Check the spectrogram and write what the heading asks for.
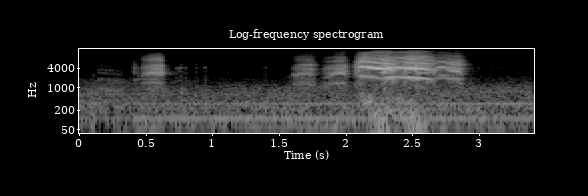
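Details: A couple of soft squawks, then one long, loud, harsh screech from a pet conure flock on the wing in Iowa in early spring 2003, over a faint low hum.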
